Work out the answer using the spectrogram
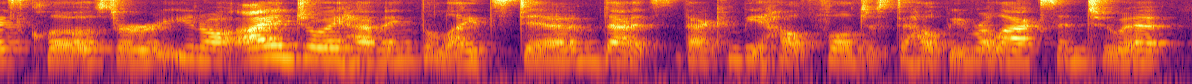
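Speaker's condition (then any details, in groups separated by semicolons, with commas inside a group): No condition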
